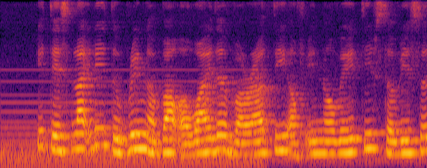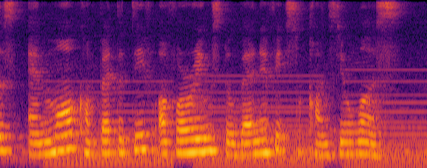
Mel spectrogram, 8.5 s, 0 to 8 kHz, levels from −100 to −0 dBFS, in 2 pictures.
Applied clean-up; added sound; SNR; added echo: none; Organ; 18 dB; none.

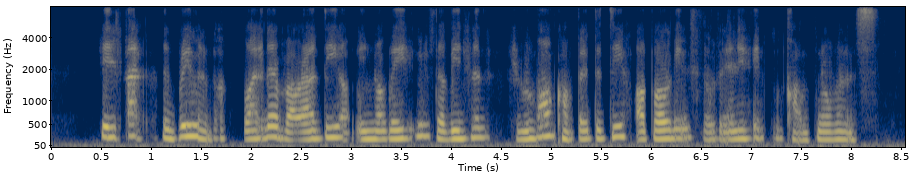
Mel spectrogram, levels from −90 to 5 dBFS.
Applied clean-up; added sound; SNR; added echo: neural diffusion model UNIVERSE++.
